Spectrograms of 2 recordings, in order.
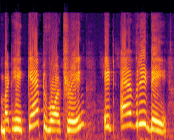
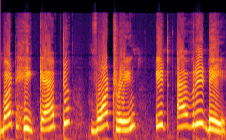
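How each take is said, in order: First: It is read at a fast, fluent pace. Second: It is read at a slow, careful pace.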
